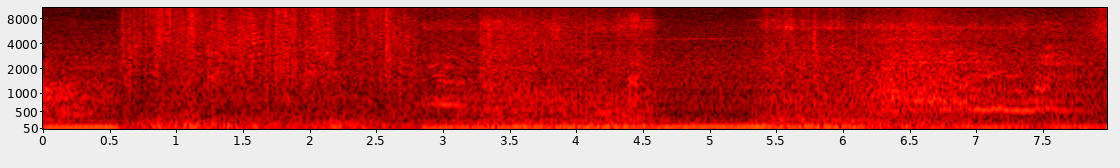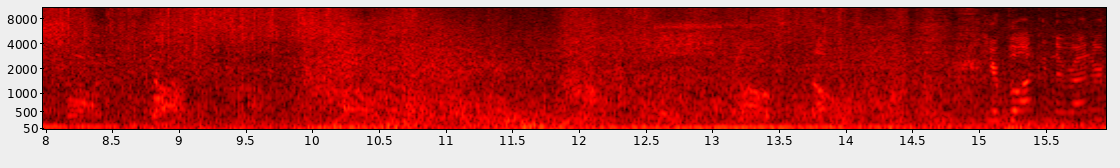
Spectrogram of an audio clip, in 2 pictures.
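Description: A heavy truck engine rumbles loudly and steadily.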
